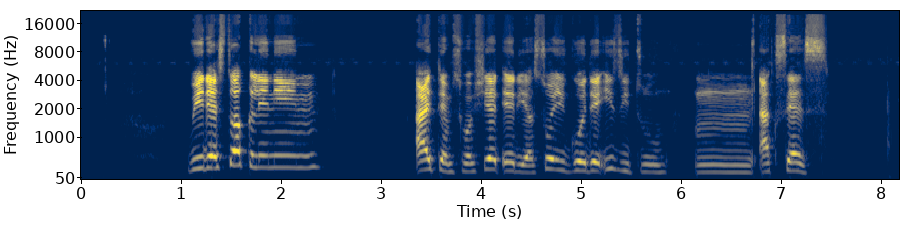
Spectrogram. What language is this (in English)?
Nigerian Pidgin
